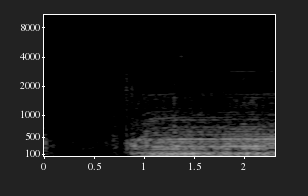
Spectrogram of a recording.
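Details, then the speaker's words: 1978 Mercury Marquis Brougham 400 parts car, rear power window: after a second of quiet the motor starts and hums steadily while the arm travels fully but the glass doesn't move; the regulator roller or glass track has likely come off or broken. "hear that crap you know what hear that the roller came off of the regulator or something because the arm is going full travel down and full travel up and the window's not moving"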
